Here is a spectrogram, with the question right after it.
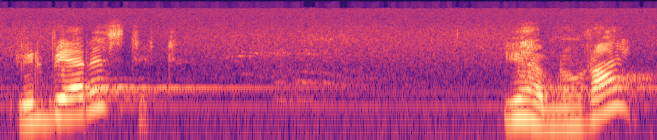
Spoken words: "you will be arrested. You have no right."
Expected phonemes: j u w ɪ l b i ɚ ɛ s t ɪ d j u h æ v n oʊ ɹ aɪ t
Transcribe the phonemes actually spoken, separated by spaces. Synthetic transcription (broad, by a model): j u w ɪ l b i ɚ ɛ s t ɪ d j u h æ v n oʊ ɹ aɪ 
